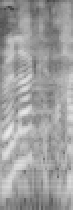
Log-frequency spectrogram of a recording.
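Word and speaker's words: Rillak: Ähm, Präsidentin Rillock leitet das Treffen. Rillag heißt sie, äh, ist Bajoranerin, Kardassianerin und Mensch.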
